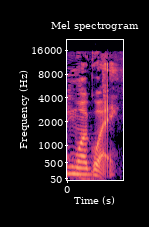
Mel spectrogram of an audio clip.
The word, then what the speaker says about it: Maguey: I say OK Maguey.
